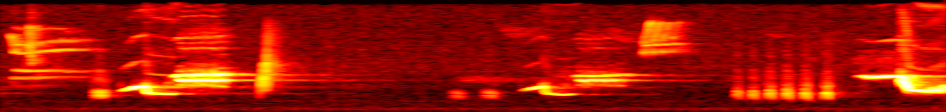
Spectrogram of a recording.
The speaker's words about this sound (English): And like many of us who get out into the pine woods at dawn or dusk, the naturalist was especially taken with the songbird called the wood thrush.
